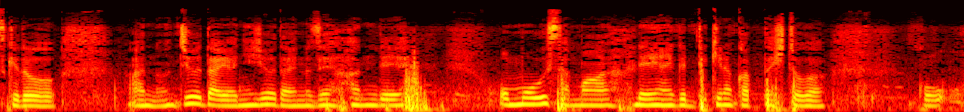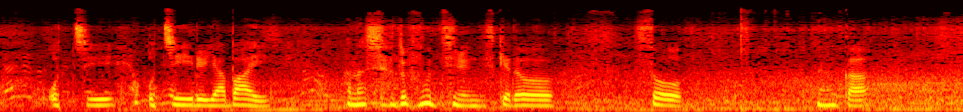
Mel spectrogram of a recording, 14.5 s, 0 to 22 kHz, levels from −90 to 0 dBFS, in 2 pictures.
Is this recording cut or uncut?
uncut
